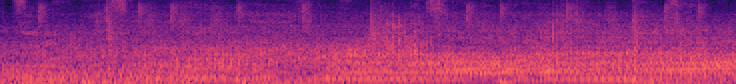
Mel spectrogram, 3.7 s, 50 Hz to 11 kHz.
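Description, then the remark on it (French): The engine of a 2022 edition Mercedes AMG sports car roars loudly, its pitch climbing steadily as it accelerates, with a constant rumbling drone throughout and no voices. “Clara a une nouvelle voiture. Elle la présente à sa bande.”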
